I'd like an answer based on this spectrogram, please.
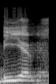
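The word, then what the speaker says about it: dear: आर से र लिखा है डियर। यह होगा इसका सही उच्चारण।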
